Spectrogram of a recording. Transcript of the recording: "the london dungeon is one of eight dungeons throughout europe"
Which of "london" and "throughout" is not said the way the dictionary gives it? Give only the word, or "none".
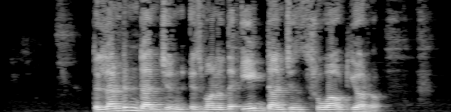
throughout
